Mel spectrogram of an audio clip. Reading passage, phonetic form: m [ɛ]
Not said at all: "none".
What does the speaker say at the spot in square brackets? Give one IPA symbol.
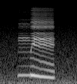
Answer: ɪ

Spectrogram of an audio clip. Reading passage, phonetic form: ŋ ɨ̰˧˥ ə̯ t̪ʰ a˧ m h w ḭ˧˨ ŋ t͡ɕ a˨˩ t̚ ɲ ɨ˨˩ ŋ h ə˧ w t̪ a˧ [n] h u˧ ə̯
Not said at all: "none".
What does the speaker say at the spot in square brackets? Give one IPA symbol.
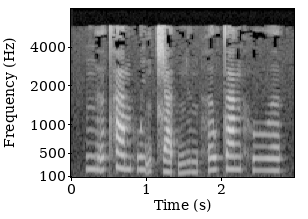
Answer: ŋ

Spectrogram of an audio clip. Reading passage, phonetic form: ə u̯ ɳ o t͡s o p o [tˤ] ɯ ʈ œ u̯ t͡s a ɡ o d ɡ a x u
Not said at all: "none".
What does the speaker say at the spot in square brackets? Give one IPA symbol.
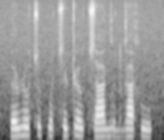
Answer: t͡s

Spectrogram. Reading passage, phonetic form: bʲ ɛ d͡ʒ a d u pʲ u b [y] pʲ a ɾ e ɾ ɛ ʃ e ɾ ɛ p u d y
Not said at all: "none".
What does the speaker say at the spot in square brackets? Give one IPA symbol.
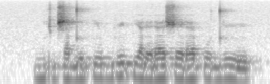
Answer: y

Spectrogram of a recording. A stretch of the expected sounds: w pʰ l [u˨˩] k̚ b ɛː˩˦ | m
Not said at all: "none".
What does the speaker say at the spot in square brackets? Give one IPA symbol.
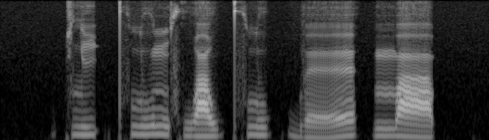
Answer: u˦˥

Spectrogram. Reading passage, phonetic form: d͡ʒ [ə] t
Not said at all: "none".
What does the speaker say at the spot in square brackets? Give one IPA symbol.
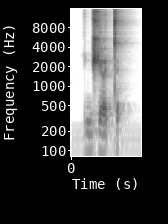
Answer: ə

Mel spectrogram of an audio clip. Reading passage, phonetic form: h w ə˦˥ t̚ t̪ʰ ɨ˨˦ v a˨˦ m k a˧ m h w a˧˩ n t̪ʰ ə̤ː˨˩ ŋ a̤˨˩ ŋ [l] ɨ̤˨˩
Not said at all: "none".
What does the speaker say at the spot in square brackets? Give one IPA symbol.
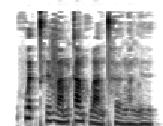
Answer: l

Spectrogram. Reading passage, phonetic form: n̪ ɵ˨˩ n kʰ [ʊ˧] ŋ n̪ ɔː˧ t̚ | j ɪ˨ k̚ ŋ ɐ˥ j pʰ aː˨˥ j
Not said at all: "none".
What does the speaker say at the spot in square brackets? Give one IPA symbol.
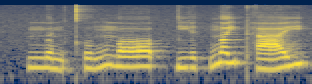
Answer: ʊ˨˥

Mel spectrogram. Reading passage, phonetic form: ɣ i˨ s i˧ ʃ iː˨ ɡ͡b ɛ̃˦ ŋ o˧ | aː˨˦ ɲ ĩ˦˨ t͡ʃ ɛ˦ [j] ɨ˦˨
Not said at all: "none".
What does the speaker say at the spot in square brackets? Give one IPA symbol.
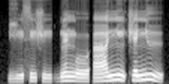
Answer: ɲ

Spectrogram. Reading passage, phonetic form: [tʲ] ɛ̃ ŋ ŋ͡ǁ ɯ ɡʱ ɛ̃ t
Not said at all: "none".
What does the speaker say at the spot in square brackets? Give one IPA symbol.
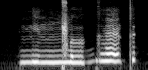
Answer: nʲ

